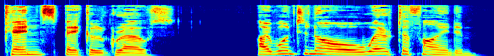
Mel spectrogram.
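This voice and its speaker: A man's voice: a little high, expressive, measured pace, no echo. A smug, scheming zombie with a reedy, raised voice, vain and a little peevish, bargaining from a dry, close recording, as a male narrator puts him on. He preens, wheedles and snaps.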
